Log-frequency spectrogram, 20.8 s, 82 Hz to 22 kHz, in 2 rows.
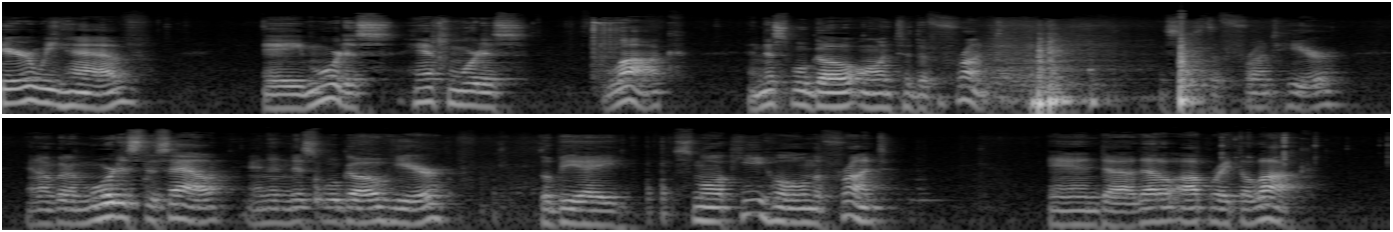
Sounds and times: Speech: 0.0 - 1.2, 2.0 - 7.5, 8.7 - 13.8, 14.4 - 17.2, 18.3 - 20.3
Inside, small room: 0.0 - 20.8.

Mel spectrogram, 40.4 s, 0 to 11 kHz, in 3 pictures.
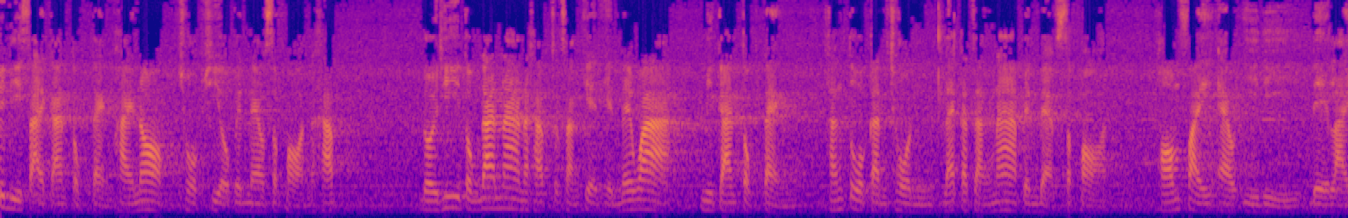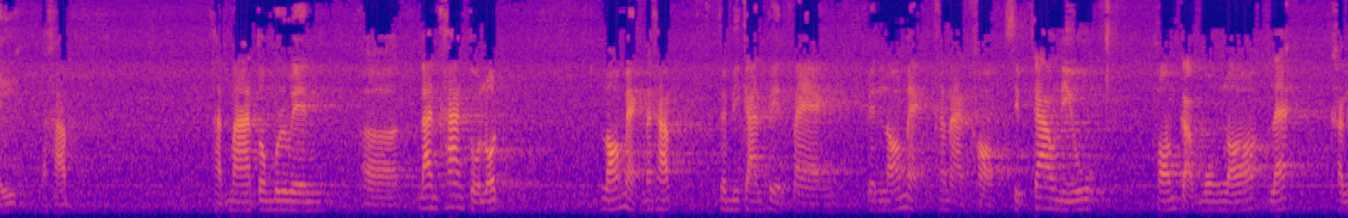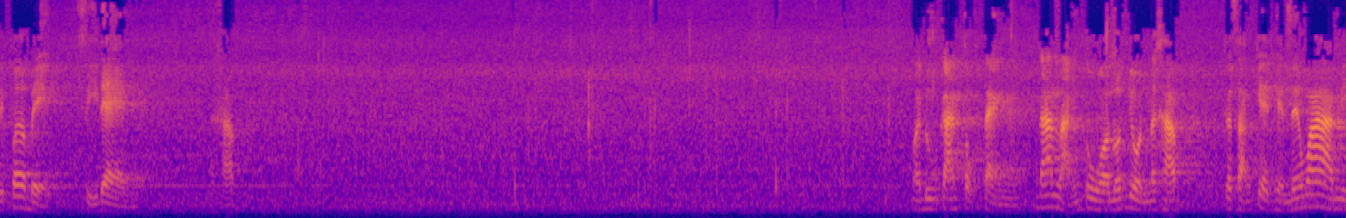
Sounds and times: Speech: 0.0 - 3.5, 4.2 - 14.3, 15.6 - 18.8, 19.5 - 28.4, 29.1 - 29.4, 36.1 - 40.4.

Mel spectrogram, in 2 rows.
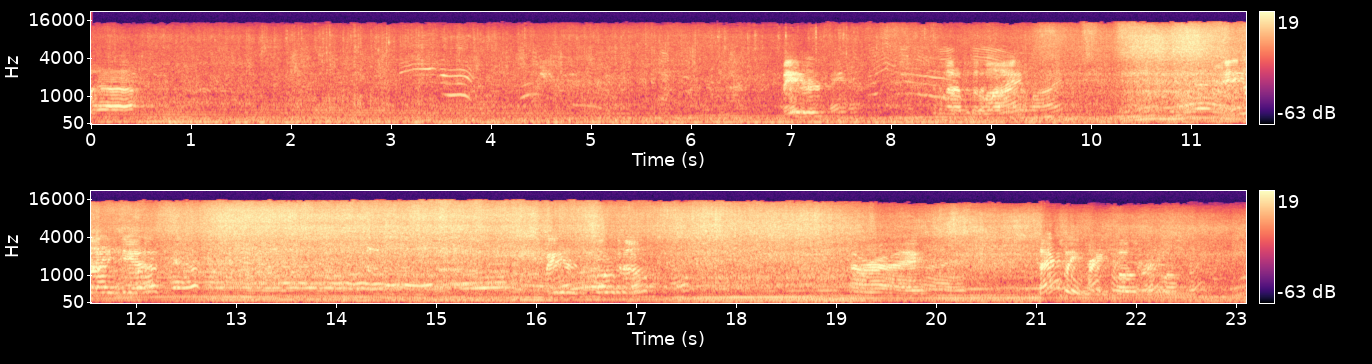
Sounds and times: Speech: 21.0 - 22.6.

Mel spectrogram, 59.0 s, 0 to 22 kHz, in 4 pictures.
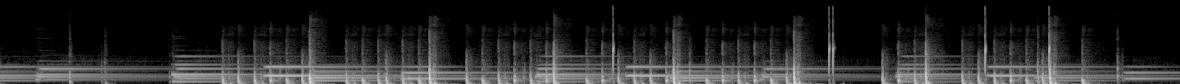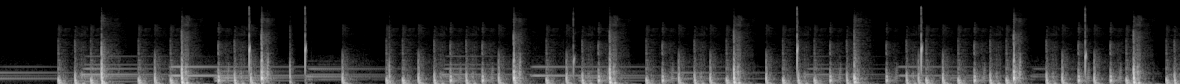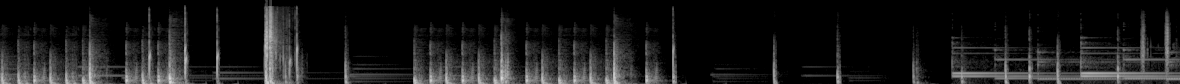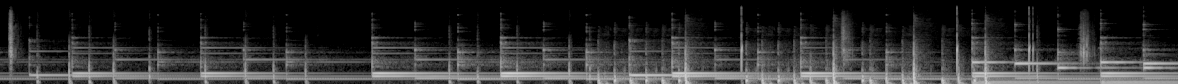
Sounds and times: Glockenspiel: 41.4 - 58.9.

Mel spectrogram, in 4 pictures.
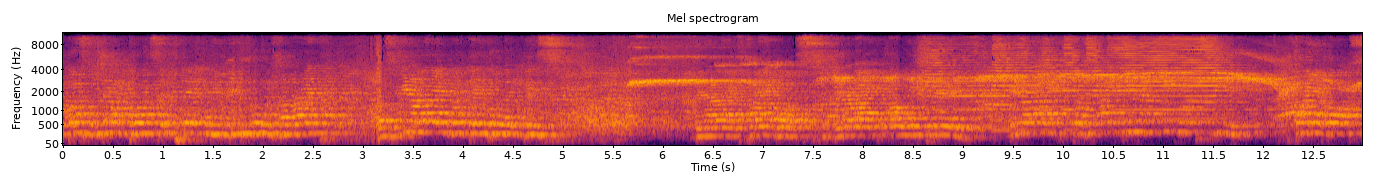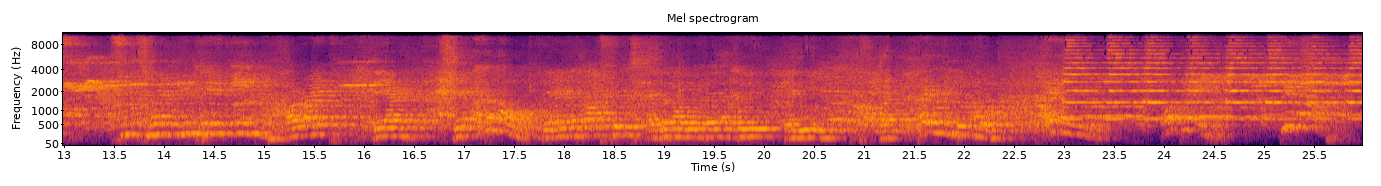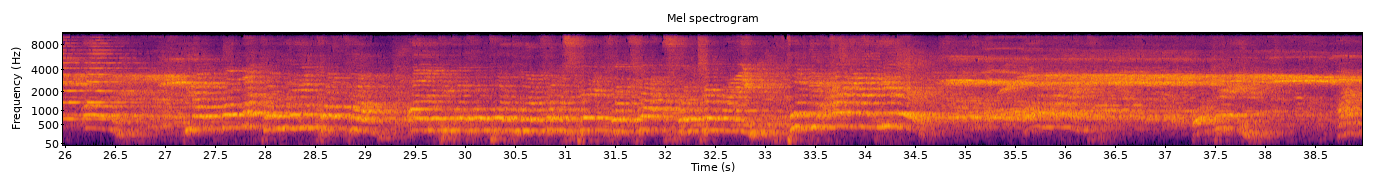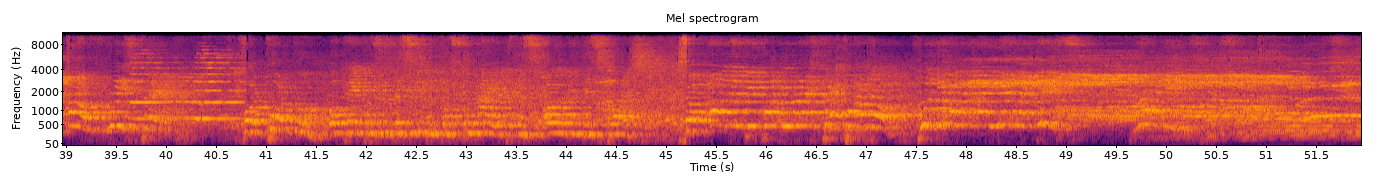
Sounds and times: Speech: 0.0 - 5.1, 6.3 - 26.6, 27.2 - 34.6, 37.3 - 38.0, 38.7 - 51.9
Cheering: 0.0 - 41.3, 44.0 - 51.9.

